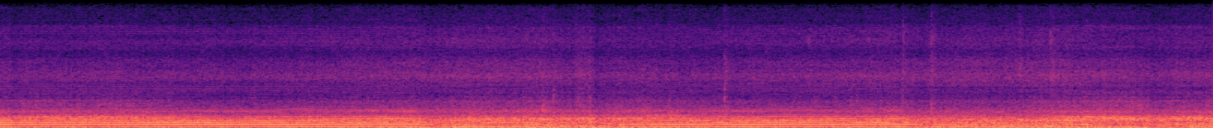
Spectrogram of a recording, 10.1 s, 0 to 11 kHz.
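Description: Opel Corsa C GSI's 1.8-litre four-cylinder Z18XE engine heard from inside the cabin, pulling hard at a steady high pitch around 5000 rpm on a race circuit. Its note thins briefly about three and a half seconds in and again near eight seconds, then comes back.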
